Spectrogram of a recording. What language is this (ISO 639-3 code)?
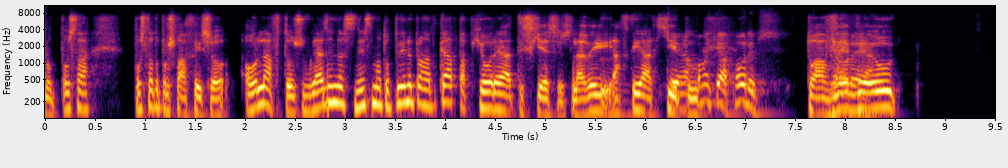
ell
